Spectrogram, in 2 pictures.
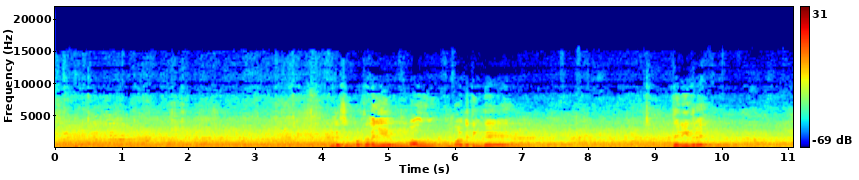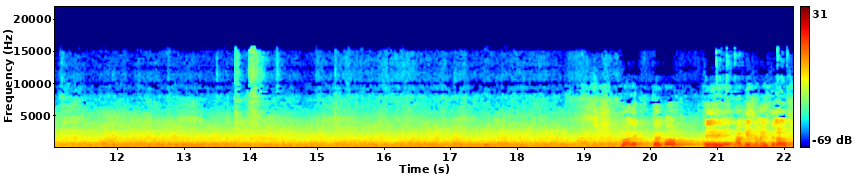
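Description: A crowd murmurs steadily in a large hall.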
